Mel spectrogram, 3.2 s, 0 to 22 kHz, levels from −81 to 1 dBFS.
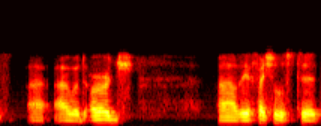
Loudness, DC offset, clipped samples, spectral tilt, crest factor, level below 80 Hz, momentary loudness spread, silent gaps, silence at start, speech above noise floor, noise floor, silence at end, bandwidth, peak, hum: -20 LUFS; under 0.1%; under 0.1%; -8 dB/octave; 18 dB; -82 dBFS; 12 LU; none; 0.3 s; 35 dB; -55 dBFS; 0 s; 4.1 kHz; -4 dBFS; 50 Hz at -75 dBFS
